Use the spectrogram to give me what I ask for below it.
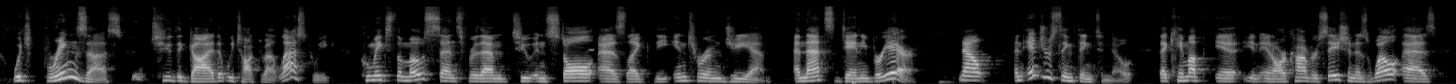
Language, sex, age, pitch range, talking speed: English, male, 30-49, 130-175 Hz, 195 wpm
